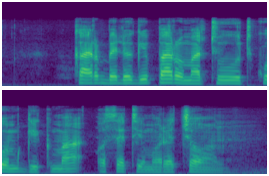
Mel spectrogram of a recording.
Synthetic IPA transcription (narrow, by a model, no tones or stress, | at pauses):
karbedoɡɪpaɾomatutkwomɡikmaɔsɛtɪmɔɾɛt͡ʃɔn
